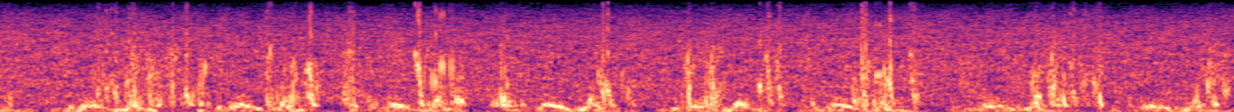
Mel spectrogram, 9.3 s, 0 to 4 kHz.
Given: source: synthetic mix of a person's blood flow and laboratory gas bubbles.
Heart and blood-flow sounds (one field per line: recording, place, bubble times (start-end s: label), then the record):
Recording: Doppler ultrasound of blood flow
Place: precordium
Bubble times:
0.05-0.12 s: bubbles
0.67-1.60 s: bubbles
1.97-2.44 s: bubbles
2.54-2.85 s: bubbles
3.08-3.52 s: bubbles
3.66-3.96 s: bubbles
4.44-4.79 s: bubbles
5.09-5.46 s: bubbles
5.66-5.92 s: bubbles
6.07-6.13 s: bubbles
6.36-6.74 s: bubbles
6.80-6.96 s: bubbles
7.70-8.30 s: bubbles
8.87-9.23 s: bubbles
From the record:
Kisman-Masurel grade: 243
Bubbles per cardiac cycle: several, 3 to 8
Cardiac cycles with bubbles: 100%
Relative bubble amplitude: loud (0.450 to 0.775)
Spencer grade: 3 (all of the cardiac periods contain showers or single bubble signals, but not dominating or overriding the cardiac motion signals)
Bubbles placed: only in the low amplitude regions of the cardiac cycle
